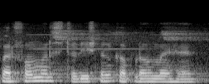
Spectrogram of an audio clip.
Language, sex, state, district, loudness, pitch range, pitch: Hindi, male, Arunachal Pradesh, Lower Dibang Valley, -16 LUFS, 130-155 Hz, 135 Hz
